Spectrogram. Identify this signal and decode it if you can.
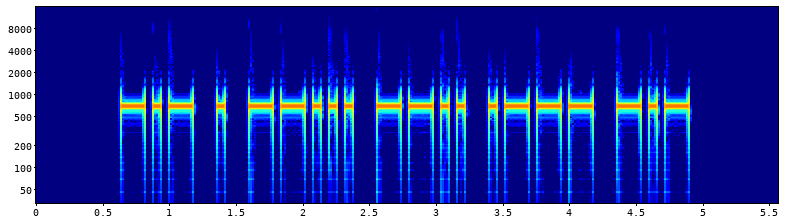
Morse code, heard as a keyed tone, about 20 wpm, 700 Hz. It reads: KE7ZJK
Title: USA Call Signs - 6 Characters - Repeated 2x - 20wpm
